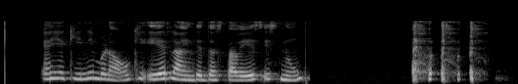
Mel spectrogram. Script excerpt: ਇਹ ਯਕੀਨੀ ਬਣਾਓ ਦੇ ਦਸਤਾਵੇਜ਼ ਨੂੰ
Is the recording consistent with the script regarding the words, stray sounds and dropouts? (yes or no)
no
